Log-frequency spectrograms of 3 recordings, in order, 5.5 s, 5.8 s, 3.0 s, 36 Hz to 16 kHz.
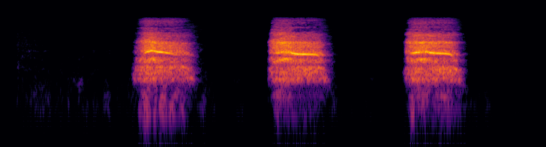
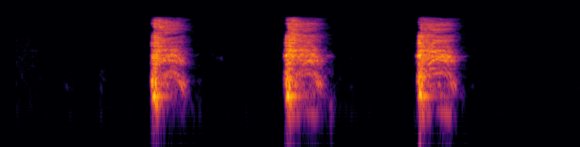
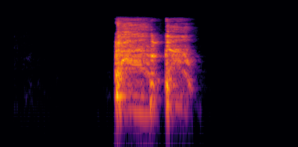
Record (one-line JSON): {"exhalation_length": "5.5 s", "exhalation_amplitude": 14880, "exhalation_signal_mean_std_ratio": 0.44, "three_cough_length": "5.8 s", "three_cough_amplitude": 27714, "three_cough_signal_mean_std_ratio": 0.29, "cough_length": "3.0 s", "cough_amplitude": 22742, "cough_signal_mean_std_ratio": 0.34, "survey_phase": "beta (2021-08-13 to 2022-03-07)", "age": "45-64", "gender": "Male", "wearing_mask": "No", "symptom_none": true, "smoker_status": "Never smoked", "respiratory_condition_asthma": false, "respiratory_condition_other": false, "recruitment_source": "REACT", "submission_delay": "1 day", "covid_test_result": "Negative", "covid_test_method": "RT-qPCR", "influenza_a_test_result": "Negative", "influenza_b_test_result": "Negative"}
